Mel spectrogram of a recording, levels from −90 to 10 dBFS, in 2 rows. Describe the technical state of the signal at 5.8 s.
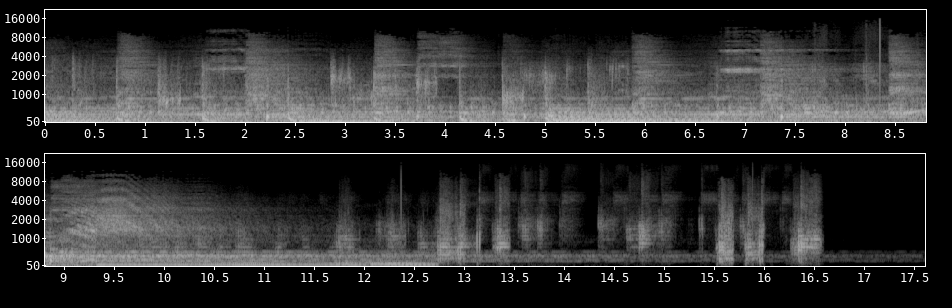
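At 5.8 s the audio is intact, with no fault to be heard at that moment.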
